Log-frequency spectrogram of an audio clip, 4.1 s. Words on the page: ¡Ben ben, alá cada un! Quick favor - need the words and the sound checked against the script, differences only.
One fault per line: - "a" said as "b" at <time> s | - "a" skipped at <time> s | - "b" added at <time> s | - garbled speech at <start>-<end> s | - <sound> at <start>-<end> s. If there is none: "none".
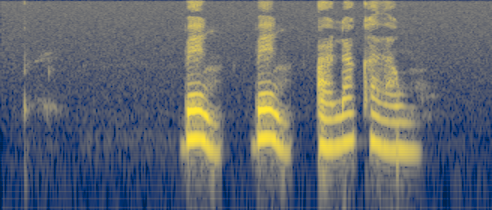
none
